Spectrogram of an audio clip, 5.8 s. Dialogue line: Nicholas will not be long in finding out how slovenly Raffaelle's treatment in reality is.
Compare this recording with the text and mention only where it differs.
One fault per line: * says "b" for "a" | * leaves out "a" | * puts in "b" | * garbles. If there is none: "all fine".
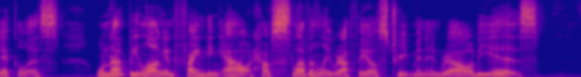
all fine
